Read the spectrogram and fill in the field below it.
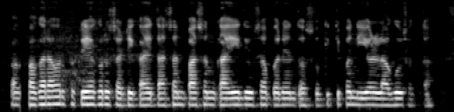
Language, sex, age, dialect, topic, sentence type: Marathi, male, 18-24, Southern Konkan, banking, statement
